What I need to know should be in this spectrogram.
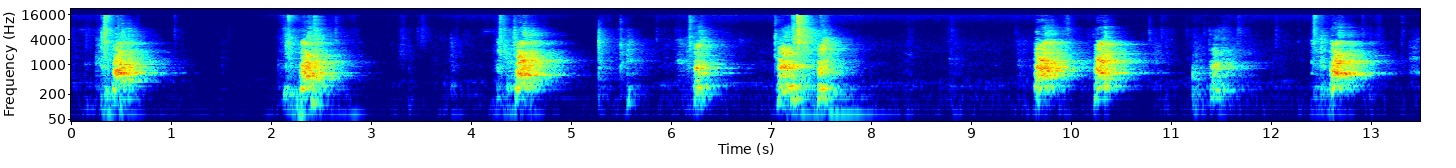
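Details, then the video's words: Loki the spoodle, not quite a puppy anymore, barks while chasing shadow animals: about ten sharp barks, some in quick doubles, spaced roughly one to two seconds apart in a quiet room. "Dog Chasing Shadows"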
